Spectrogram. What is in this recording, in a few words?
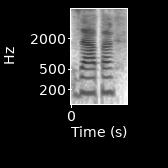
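"zápach", Slovak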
